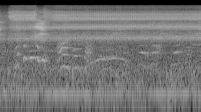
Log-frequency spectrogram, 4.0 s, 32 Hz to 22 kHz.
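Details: Kuroiwa cicada chorus recorded at Neopark Okinawa, Japan, 16 October 2021, beside a capybara eating: an unbroken, hissing high-pitched whine with one quick dip at the start, and faint talking voices.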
